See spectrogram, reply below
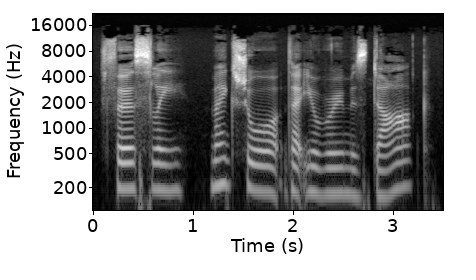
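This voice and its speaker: A woman guiding a sleep meditation in a slow, soft-spoken, soothing manner. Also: lowish voice, fairly even intonation, clean tone, dry recording. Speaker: meditation guide.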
